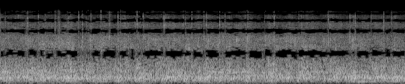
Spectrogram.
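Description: Members of a parliamentary chamber applauding: a dense, steady clatter of clapping.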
